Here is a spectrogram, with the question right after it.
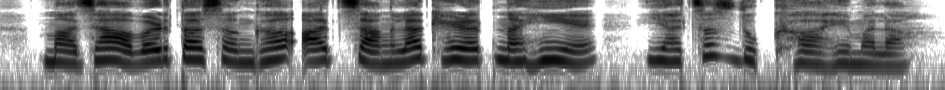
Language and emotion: Marathi, sad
